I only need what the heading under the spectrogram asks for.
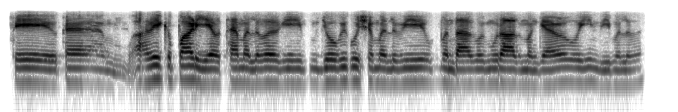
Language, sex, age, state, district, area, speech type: Dogri, male, 30-45, Jammu and Kashmir, Samba, rural, conversation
